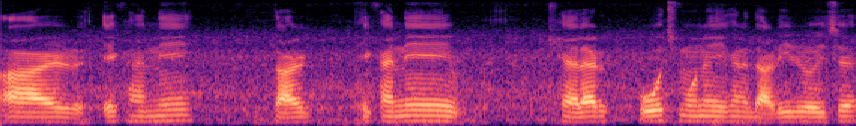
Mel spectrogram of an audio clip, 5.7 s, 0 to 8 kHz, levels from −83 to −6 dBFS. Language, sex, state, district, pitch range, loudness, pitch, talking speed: Bengali, male, West Bengal, North 24 Parganas, 115-125 Hz, -19 LUFS, 120 Hz, 115 wpm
